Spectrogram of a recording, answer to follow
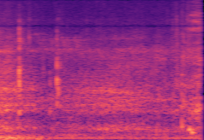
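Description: A quiet lull: a low steady hum under a faint background, with a few faint clicks as a handheld camera is moved about.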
